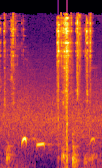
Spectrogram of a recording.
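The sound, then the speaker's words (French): A bunch of keys jingles in a pocket in a few bright metallic rustling bursts, with short soft tonal calls faintly heard in the pauses between them. “Ah zut Je n'ai que mon trousseau de clés Tant pis”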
